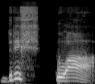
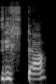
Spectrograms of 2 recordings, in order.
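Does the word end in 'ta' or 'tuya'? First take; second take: tuya; ta. First: The word ends in a 'tuya' sound. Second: The word ends in a plain 'ta' sound. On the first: The speaker calls it right. "টুয়া" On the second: The speaker calls it wrong. "অনেকে বলে দৃষ্টা, কিন্তু না"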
